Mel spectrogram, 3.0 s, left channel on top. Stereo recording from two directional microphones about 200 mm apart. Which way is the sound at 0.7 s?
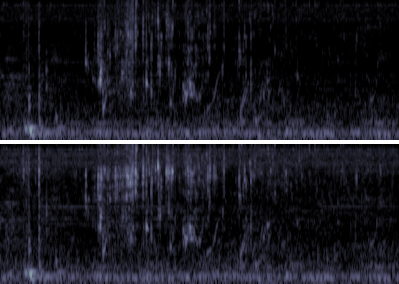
15° right (ahead or behind).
